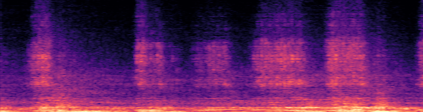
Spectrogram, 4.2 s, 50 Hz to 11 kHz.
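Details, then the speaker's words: Datsun 120Y after carburetor cleaning and a fuel tank clean; picks up and falls back cleanly through several blips with a steady hum between. Revs well, previously only idled; still really hard to start. "I don't think it's the main problem for this car at the moment because it's really hard to start but now I can actually rev it once it gets going"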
